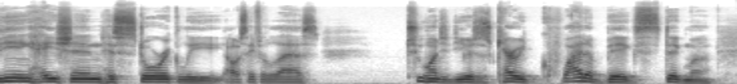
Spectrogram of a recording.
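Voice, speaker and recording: A man with a New York accent, medium pitch, fairly even intonation and a fairly slow pace. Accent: New York area American. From US Northeast, Long Island, New York. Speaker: psychologist. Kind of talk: podcast interview.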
